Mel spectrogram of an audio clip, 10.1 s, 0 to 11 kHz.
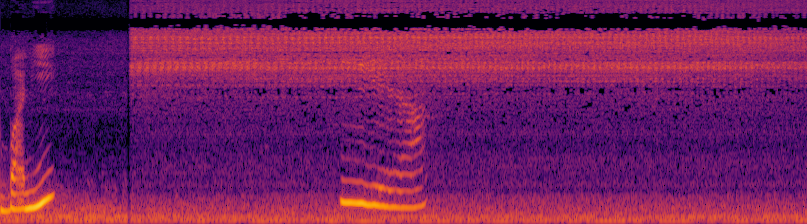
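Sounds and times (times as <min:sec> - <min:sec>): insects chirring: 0:01.6 - 0:10.0.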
